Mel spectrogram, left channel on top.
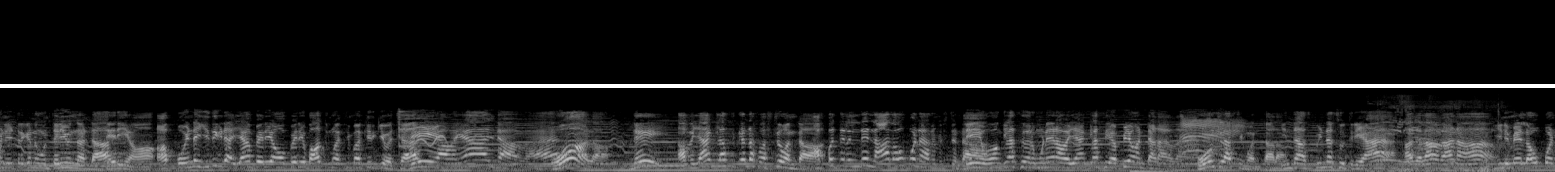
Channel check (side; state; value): left; silent; digital silence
